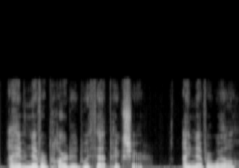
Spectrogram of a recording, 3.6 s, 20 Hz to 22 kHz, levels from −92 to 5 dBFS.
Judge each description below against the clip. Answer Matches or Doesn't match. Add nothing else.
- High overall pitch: Doesn't match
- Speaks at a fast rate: Doesn't match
